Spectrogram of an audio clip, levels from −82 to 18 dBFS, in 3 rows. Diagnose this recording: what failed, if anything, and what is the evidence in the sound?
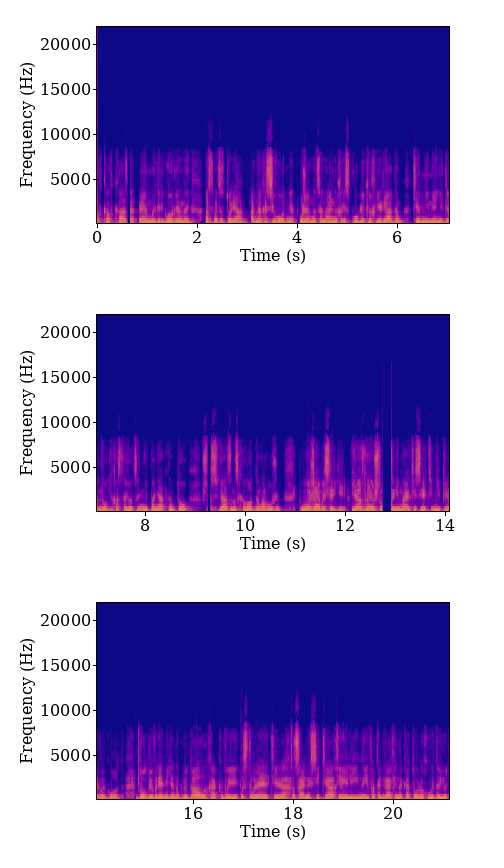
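The sound cuts out to silence three times, at 0.59 to 0.65 s, 9.25 to 9.31 s (61 ms each) and 12.73 to 12.92 s (183 ms), then picks up as if it kept playing. That's likely a Bluetooth dropout at the wireless playback link, with packets arriving too late and being discarded.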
